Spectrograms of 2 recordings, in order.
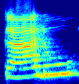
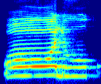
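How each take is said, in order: First: The first vowel is a thin 'a' sound. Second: A heavy 'o' sound is held to the end. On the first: The speaker calls it wrong. "कालू ये भी गलत है" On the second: The speaker calls it right. "कोलू को एंड तक को"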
